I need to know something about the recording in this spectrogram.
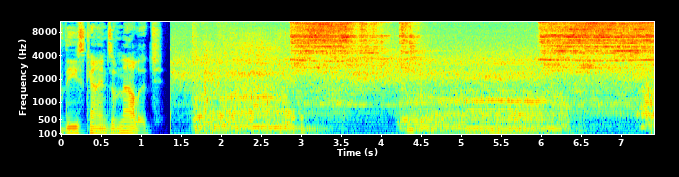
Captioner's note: sound effects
